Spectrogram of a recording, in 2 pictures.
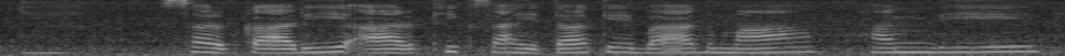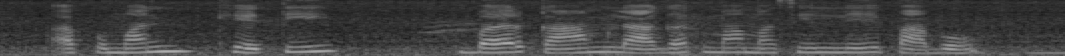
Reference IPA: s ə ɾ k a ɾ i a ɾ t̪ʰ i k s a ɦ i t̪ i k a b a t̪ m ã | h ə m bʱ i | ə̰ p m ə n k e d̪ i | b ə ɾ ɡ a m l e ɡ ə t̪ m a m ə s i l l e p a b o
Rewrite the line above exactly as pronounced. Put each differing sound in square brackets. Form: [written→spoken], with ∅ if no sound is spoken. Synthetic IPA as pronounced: s ə ɾ k a ɾ i a ɾ t̪ʰ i k s a ɦ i t̪ [i→a] k [a→e] b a [t̪→d̪] m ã | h ə m bʱ i | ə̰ p m ə n [k→kʰ] e [d̪→t̪] i | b ə ɾ [ɡ→k] a m l [e→a] ɡ ə t̪ m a m ə s i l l e p a b o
